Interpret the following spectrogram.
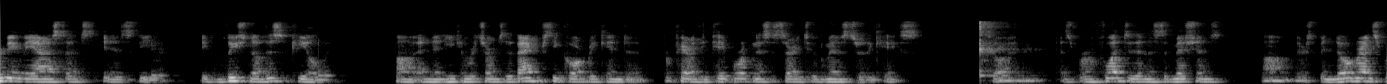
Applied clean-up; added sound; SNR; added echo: neural mask model DeepFilterNet 3.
